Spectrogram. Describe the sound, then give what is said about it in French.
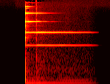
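A small bell chimes as a signal to turn the page: one bright, high metallic ding that rings on and fades slowly over about a second and a half, alone with no voices. “Au son de la clochette,”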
